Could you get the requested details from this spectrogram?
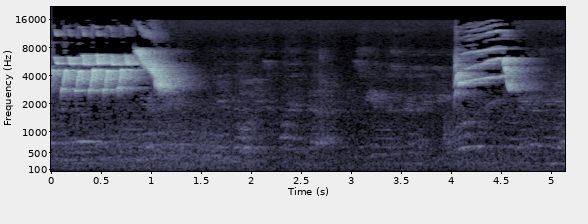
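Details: Clean song of a new European goldfinch in the "tres vueltas" style. High jingling phrases end in a downward sweep, then a pause, then another sparkling twittered burst, with low background murmur.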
